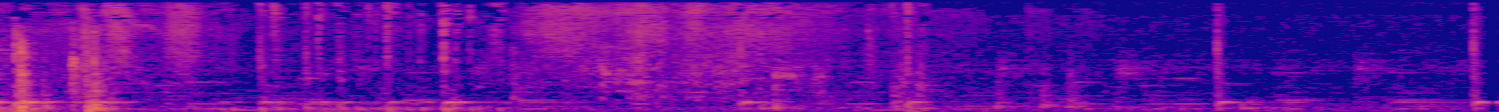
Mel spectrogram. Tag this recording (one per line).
Logging
Piano
Practice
